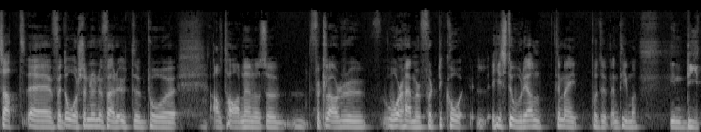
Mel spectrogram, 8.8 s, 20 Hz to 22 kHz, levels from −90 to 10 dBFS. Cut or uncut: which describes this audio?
uncut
